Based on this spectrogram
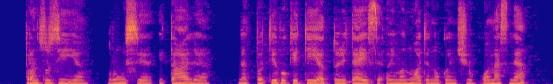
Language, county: Lithuanian, Vilnius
